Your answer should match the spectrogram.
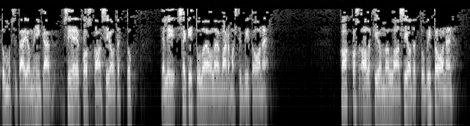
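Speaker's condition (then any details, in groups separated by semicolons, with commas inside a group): No condition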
